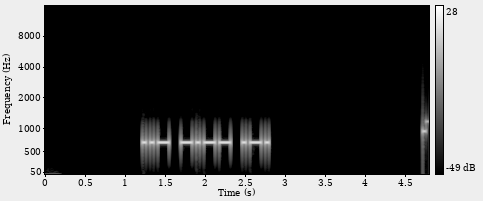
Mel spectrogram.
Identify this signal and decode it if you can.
Morse code, heard as a keyed tone, about 25 wpm, 700 Hz. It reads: UYR
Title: USA Call Sign Postfixes - 3 Letters 25wpm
